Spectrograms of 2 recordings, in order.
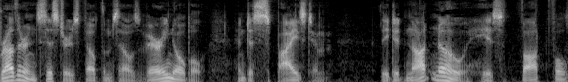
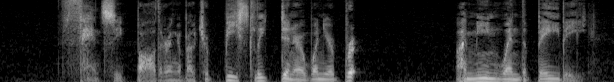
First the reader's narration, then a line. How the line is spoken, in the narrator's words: Jane whispered hotly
